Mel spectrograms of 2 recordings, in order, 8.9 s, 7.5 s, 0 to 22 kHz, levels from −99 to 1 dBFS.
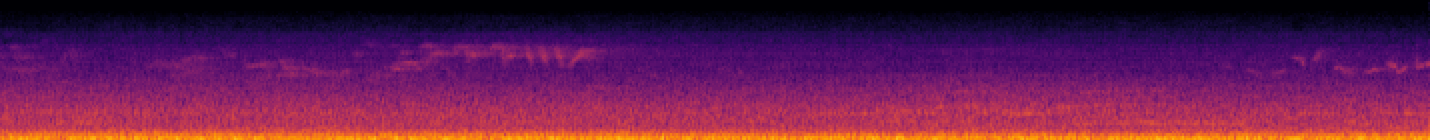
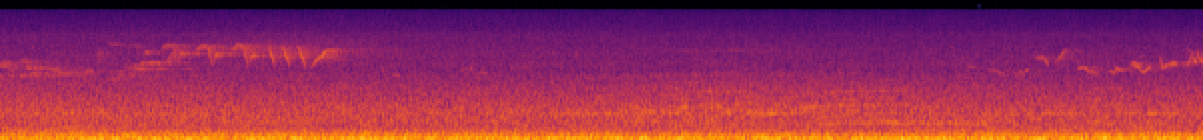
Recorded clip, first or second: second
